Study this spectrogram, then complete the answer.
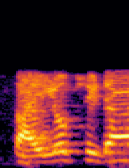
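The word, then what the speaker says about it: Psilopsida: साइलोप्सिडा, लाइकोप्सिडा, सिफेनोप्सिडा और टेरोप्सिडा। ठीक है, ये टेरोप्सिडा में पी साइलेंट रहेगा, साइलोप्सिडा में पी साइलेंट रहेगा।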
